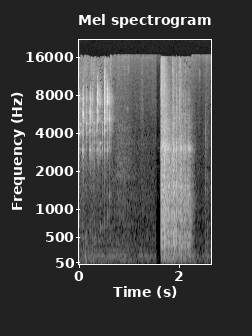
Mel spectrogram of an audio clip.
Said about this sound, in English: Let me get some dice out. So dice. Just rolling in them. Is that a dice bag or an ice machine at a Hotel 8?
